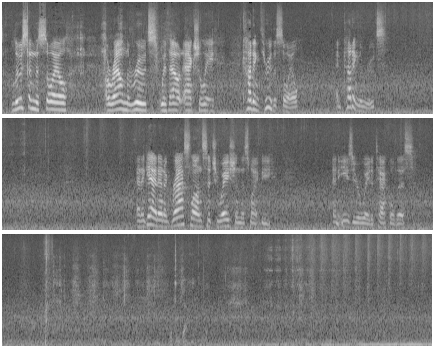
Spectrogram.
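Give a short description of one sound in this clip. A garden fork scrapes and digs into dry soil.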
